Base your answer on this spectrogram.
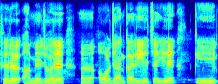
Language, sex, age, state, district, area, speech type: Hindi, male, 45-60, Uttar Pradesh, Hardoi, rural, spontaneous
